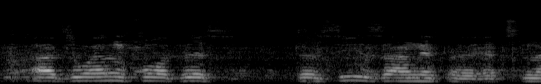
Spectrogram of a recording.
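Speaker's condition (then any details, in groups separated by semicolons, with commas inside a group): Motor neurone disease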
